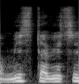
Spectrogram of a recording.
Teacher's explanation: Mr. Wilson을 그 꼬리를 위로 올려서 그 억양을 올린 것에 주목하세요.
